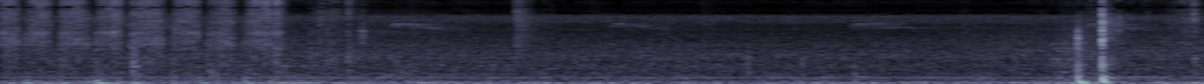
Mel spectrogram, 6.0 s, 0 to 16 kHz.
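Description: A rubbing buff scrubs against a 3D printed Star Wars-style heavy revolver blaster, giving a soft, uneven rasping friction with a few quick scuffs early on and a sharper knock near the end.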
